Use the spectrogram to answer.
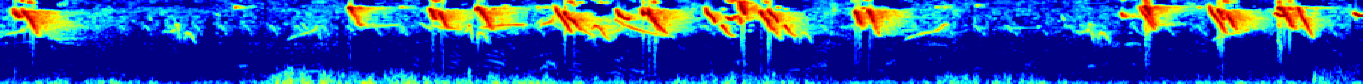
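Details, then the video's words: Wild saffron finches at a feeding station, loose and free, giving scattered bursts of shrill falling chirps in irregular clusters, with quieter gaps and a low murmur in between. "Canarinhos da terra livre na seva fazendo barulho"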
